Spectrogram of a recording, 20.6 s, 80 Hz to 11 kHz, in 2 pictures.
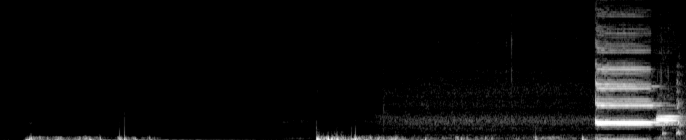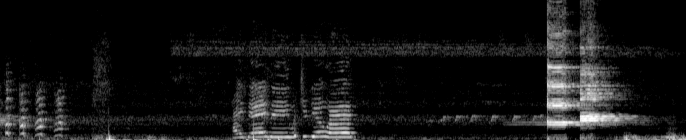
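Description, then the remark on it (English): A white bellbird, a Brazilian bird, screams its piercing call twice at about 125 decibels, very loud and harsh, about ten seconds apart, with muffled low thumps and murmuring voices in the background between the calls. “That is the white bellbird, the Brazilian banshee bird. That's 125 decibels.”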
